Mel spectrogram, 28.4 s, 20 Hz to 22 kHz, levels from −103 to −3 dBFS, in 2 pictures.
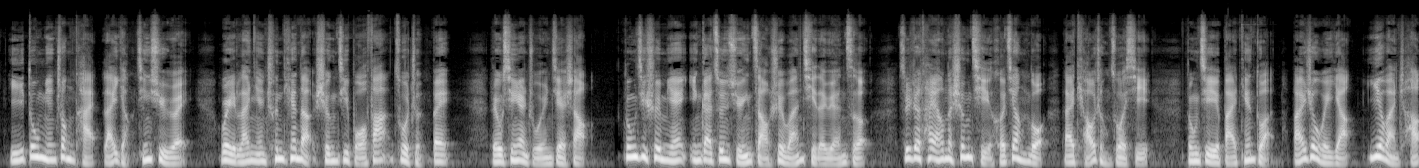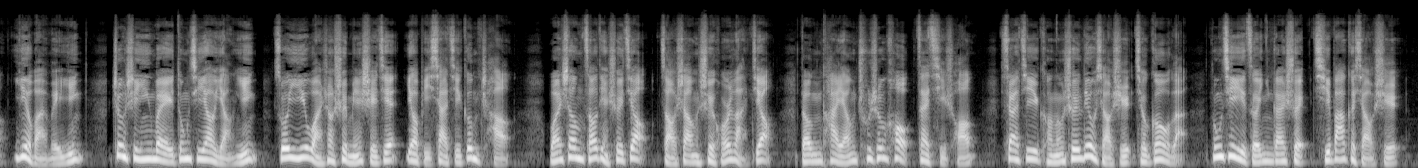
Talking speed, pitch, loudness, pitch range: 300 characters per minute, 145 Hz, -18 LUFS, 115-175 Hz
